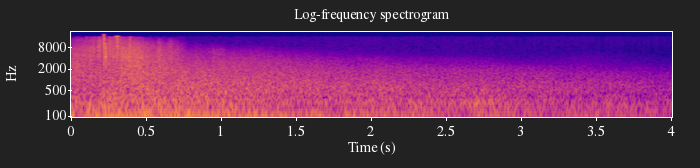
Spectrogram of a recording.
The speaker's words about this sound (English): From nearby James Island, a single Confederate mortar shell fizzes into the still starry sky and arcs over the fort before exploding with ear-splitting ferocity.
